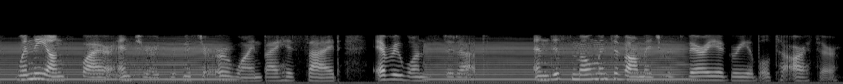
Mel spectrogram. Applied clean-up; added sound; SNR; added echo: none; Wind instrument, woodwind instrument; 7 dB; none.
